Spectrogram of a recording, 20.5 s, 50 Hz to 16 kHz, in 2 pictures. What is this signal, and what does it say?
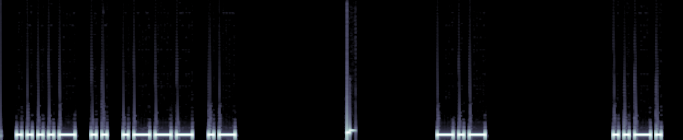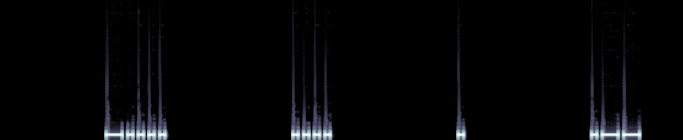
Morse code, heard as a keyed tone, about 16 wpm, spaced as for 6 wpm, 700 Hz. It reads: 4IJA KF6HEW
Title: USA Call Signs - 6 Characters - 8x Character Spacing - 15wpm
